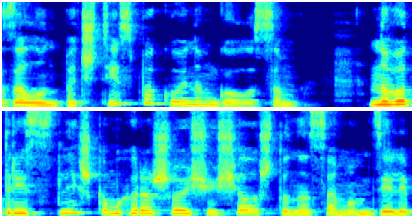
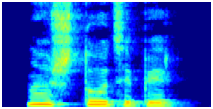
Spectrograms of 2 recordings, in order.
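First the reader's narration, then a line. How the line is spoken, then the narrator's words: Tired sigh. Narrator (Russian): устало вздохнула девушка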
